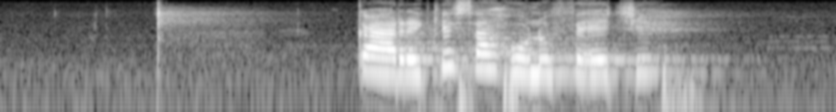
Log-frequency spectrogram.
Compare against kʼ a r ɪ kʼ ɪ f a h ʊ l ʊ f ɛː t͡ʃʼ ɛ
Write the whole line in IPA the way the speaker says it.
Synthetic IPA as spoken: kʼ a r ɪ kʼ ɪ s a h ʊ l ʊ f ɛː t͡ʃʼ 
